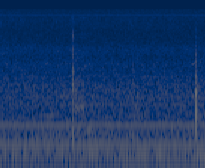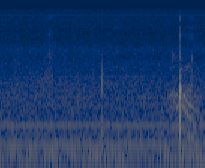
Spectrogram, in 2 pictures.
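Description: A tennis ball is struck with a racket far off outdoors.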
